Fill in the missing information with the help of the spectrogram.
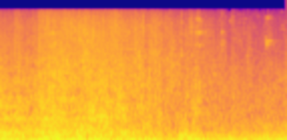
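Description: A door being blasted open: a loud, explosive boom with heavy low-end rumble that carries on for a couple of seconds, no voices.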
